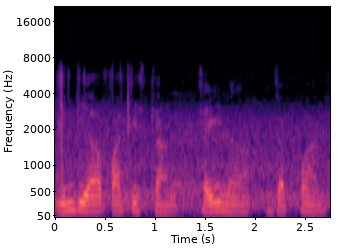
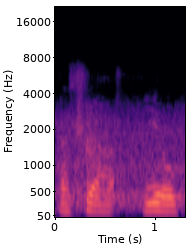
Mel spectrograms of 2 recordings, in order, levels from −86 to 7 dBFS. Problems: none marked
